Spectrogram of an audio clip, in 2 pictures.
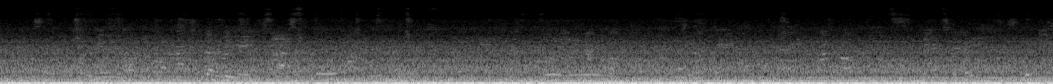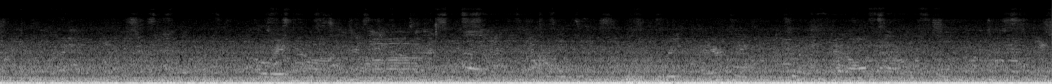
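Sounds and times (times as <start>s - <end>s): vehicle engine and tyres rumble: 0.0s - 21.0s.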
